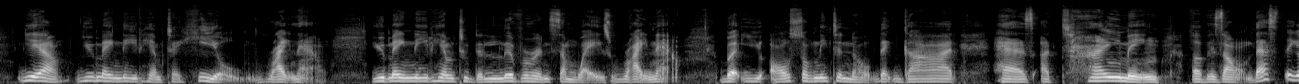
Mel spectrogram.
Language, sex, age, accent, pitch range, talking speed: English, female, 40-59, American, 120-155 Hz, 165 wpm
